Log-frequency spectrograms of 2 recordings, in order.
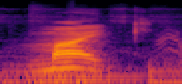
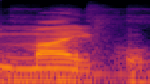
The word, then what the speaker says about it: Mike: m que corresponda fonema mike sempre lembrando que mick não é me que nem mico como também já vi por aí logo após isso nós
